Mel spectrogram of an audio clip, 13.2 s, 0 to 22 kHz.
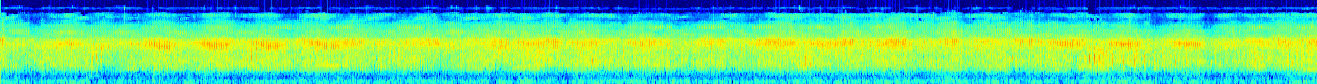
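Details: Frogs of several species calling from lotus paddies in Echizen City, Fukui, Japan, June 2021: steady chorus with repeated bright croaks, a few sharp rattling pulses standing out around the middle and end.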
